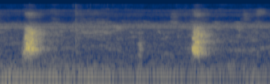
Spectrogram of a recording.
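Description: Two short, loud animal calls, about two and a half seconds apart, over a low steady background hum.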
